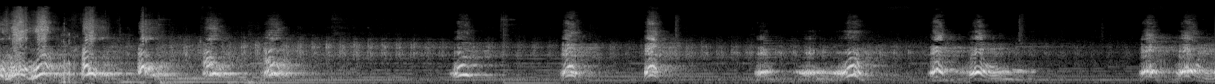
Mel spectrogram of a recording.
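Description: A dog barking, a quick run of barks in the first few seconds, then single barks about once a second.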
